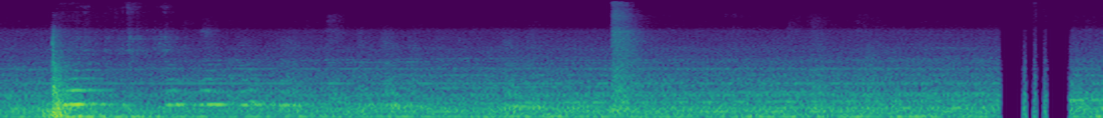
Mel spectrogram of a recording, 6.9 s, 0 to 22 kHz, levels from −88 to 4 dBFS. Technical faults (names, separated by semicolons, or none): digital broadcast dropout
